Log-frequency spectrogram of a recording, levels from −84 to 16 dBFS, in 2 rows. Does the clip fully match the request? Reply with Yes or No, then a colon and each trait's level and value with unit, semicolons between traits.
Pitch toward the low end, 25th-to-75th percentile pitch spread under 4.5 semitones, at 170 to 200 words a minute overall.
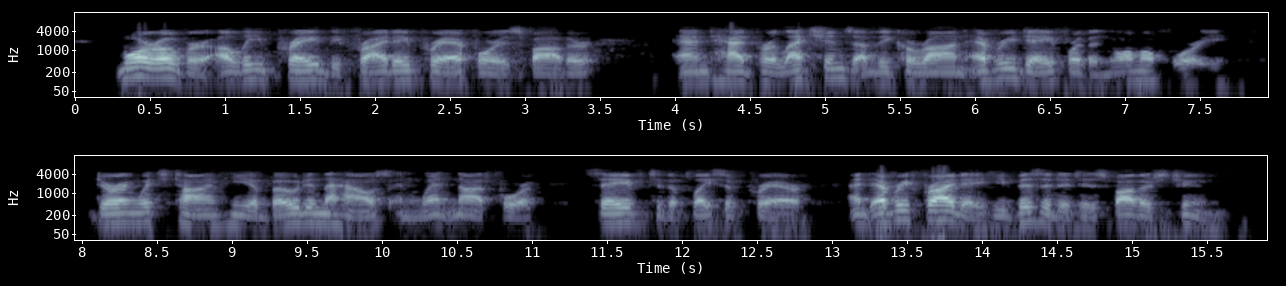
Yes: low, 110 Hz; average, 3.3 semitones; average, 175 wpm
